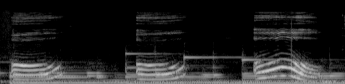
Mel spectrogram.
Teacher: Letrang O, palikod, pagitna, pabilog.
